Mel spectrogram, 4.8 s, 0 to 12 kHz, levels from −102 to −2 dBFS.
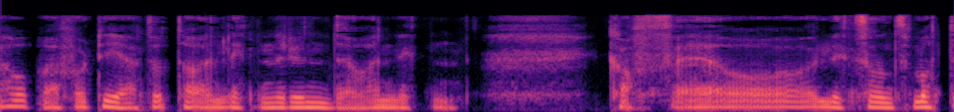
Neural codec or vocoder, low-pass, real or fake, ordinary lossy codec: codec, 16 kHz, 4 kbps, X-Codec, WavLM features, trained on Multilingual LibriSpeech; 7.2 kHz; fake; AAC, 32 kbps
